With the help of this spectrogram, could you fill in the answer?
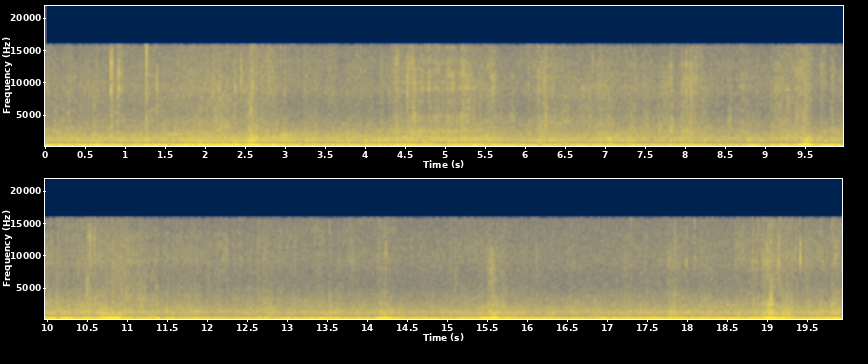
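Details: Sustained buzzing from a swarm of bees that has left its hive, a constant layered hum with occasional closer wingbeats swelling and fading over twenty seconds.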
